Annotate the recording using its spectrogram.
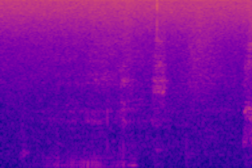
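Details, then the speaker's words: Pet dog snoring while asleep beside the speaker indoors: a single low, rumbling snore, quiet against faint room noise. "il y a mon chien qui ronfle à côté j'espère que vous l'entendez pas"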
